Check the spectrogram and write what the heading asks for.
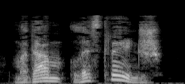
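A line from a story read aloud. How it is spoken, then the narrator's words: Mumbling. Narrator (Russian): пробормотал Том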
